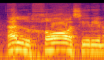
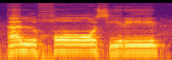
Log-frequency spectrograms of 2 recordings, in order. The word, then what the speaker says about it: الخاسرين: مفتوحة من كسرة الميم الخاسرين، الخاء مفتوحة بعدها ألف مفخمة مرتبة أولى، الراء مرققة لأنها مكسورة أقرأها، وهو في الآخرة من الخاسرين، لا تقول الخاسرين، لا تكور الشفتين، لا إعمال للشفتين عند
